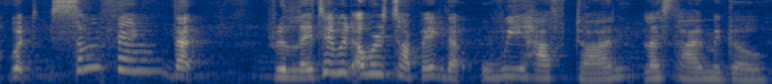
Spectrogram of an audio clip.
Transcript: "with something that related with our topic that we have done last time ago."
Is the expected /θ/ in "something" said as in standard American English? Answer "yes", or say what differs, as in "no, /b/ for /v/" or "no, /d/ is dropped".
yes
